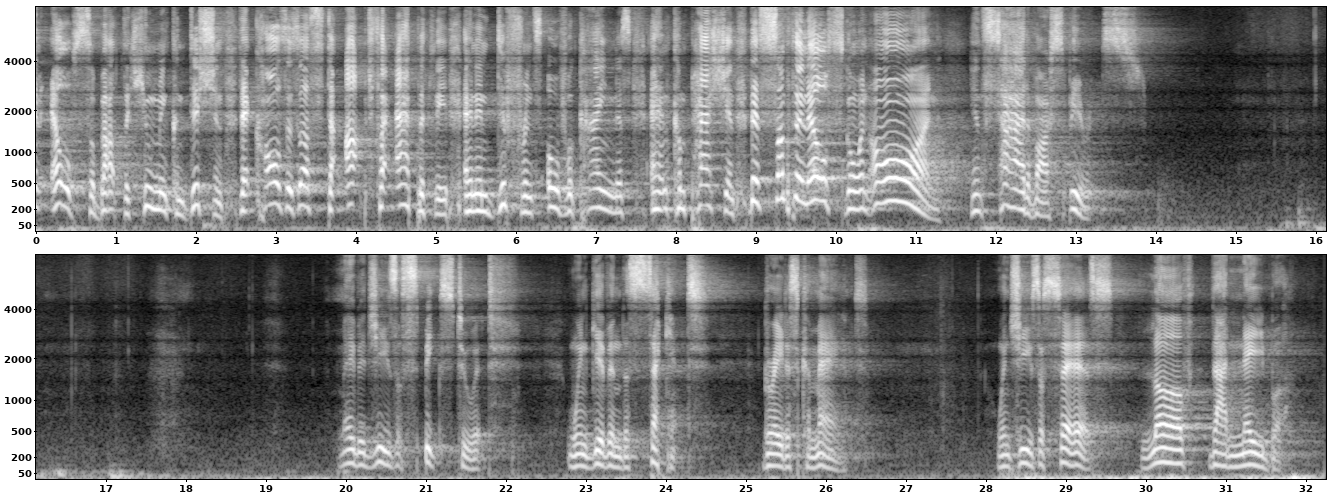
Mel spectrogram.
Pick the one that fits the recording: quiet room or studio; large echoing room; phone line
large echoing room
